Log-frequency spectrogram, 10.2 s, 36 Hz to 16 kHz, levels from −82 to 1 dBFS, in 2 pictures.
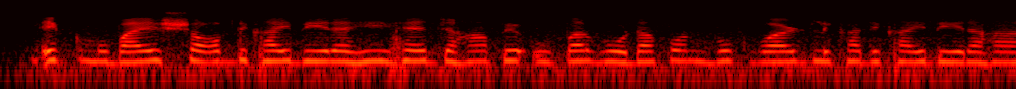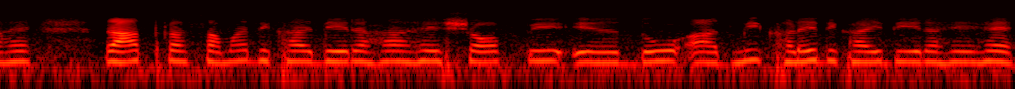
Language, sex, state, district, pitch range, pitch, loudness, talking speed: Hindi, female, Jharkhand, Sahebganj, 235-245 Hz, 240 Hz, -46 LUFS, 195 wpm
